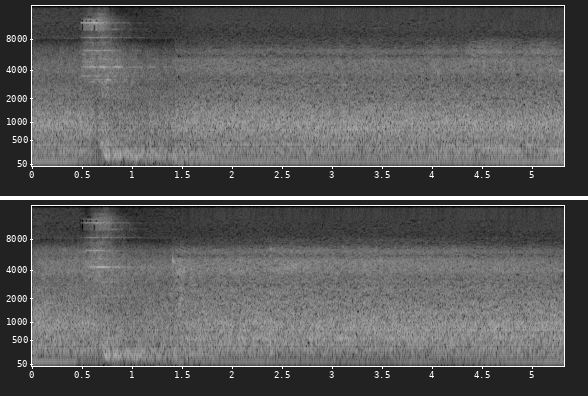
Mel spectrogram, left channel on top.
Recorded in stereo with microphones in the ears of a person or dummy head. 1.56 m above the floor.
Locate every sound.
0.5 s a thud: 40° left (ahead or behind), 1.6 m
